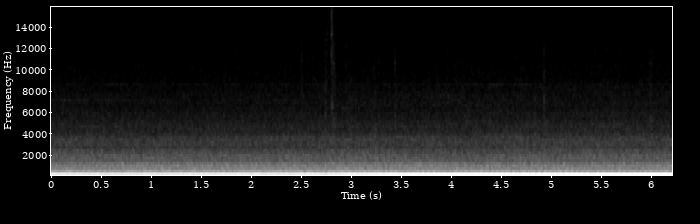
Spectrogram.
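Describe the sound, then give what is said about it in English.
Engine and road noise inside a car with the windows up, cruising in the right lane beside a guardrail at 2500 RPM in fifth gear. A loud, steady low drone with a constant hum runs throughout, and no one talks. “Let me throw the windows up to give you some perspective. That's windows up. Same kind of thing, guardrail on the right, right lane, 2500 RPMs in fifth gear.”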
